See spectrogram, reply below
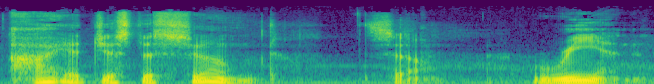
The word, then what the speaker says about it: Rian: I wanted to delve into the character, and just for the sake of argument, her name is pronounced Rian, and I chose that name. It's Irish, and it is used as both a boy's and a girl's name, and that's going to become very germane as the narrative progresses.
